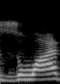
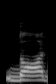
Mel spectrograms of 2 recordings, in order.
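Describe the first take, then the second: First: The letter name starts with a z-like sound. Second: The letter name starts with a heavy d sound. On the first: The speaker calls it wrong. "इसको जुवाद नहीं पढ़ेंगे, जुवाद जो है गलत है" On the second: The speaker calls it right. "अरब में दौद ही पढ़ा जाता है"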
